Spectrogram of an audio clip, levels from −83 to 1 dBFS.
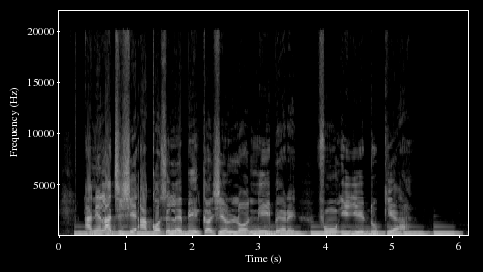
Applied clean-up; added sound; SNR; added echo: none; Bass guitar; 2 dB; none.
